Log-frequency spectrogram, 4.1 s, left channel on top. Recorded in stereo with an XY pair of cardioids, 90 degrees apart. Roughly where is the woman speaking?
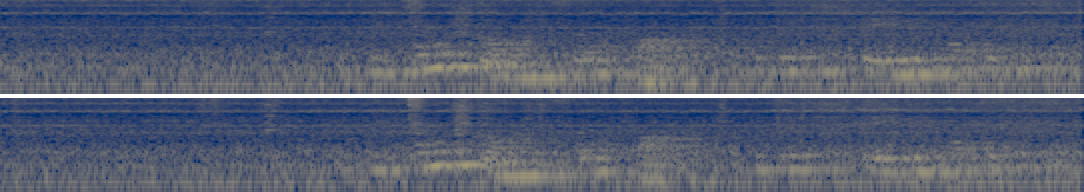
Ahead left.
